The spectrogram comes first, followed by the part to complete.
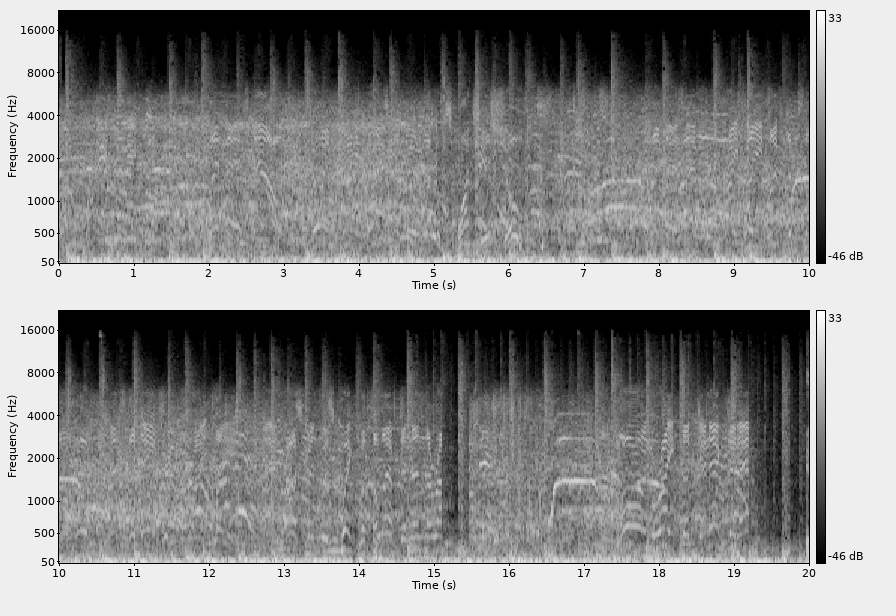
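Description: Boxing arena crowd noise and a ringside television commentator's voice from the original fight broadcast, under a steady background music bed. The sound drops out for a moment about fifteen seconds in.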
